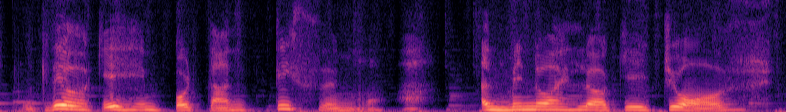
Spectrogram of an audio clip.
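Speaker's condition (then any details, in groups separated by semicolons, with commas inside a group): Cerebellar ataxia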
